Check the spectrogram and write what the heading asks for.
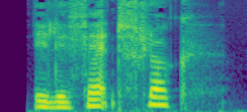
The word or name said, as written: elefantflok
